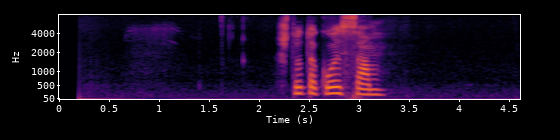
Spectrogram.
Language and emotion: Russian, neutral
